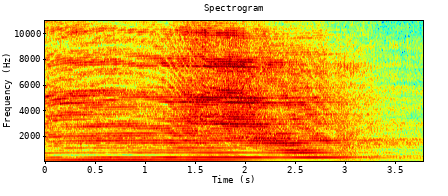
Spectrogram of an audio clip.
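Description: A small engine drones steadily with a strong buzzing tone and rich harmonics, its pitch holding fairly even before fading slightly at the end: an aerobatic funfly sport model airplane flying outdoors in winter in Finland.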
